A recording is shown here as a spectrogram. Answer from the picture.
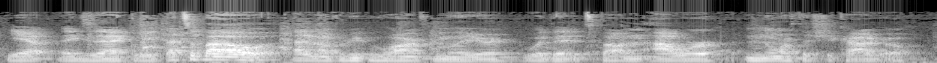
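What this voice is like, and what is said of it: Midwestern American accent. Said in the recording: “Normally people will point that out from my Midwestern accent ... short O.”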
